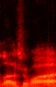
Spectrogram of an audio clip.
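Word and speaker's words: Lajoie: was like giggling here my last name is Elijah wah my name is Lajja wah and la joie means joy and French you love it well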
